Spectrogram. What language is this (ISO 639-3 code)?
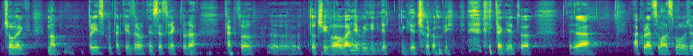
ces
